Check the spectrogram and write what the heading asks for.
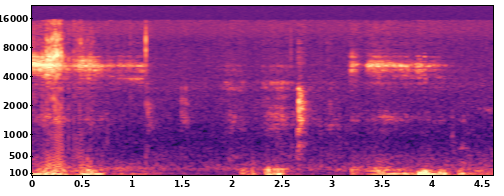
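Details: Max snoring at 2am during sleep: low rumbling snores in irregular bursts with quiet gaps between them.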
